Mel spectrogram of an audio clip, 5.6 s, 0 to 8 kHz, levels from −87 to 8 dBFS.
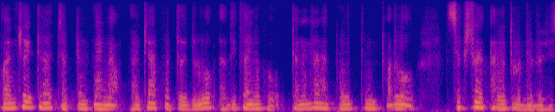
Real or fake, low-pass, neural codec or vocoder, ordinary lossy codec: fake; none; codec, 16 kHz, 1 kbps, FreqCodec, smaller model; none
